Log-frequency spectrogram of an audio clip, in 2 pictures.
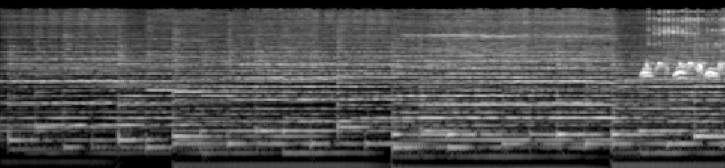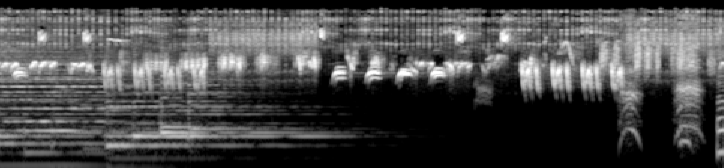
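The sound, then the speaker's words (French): Steady, tinkling music-box-like tones from a mechanical bird play for several seconds, then a nightingale's lively song takes over with rapid chirps, trills and whistles, the two overlapping briefly before the nightingale sings alone. “L'oiseau mécanique ne faisait que dérouler sa partition comme une boîte à musique, tandis que le rossignol improvisait les notes et chantait selon son cœur.”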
